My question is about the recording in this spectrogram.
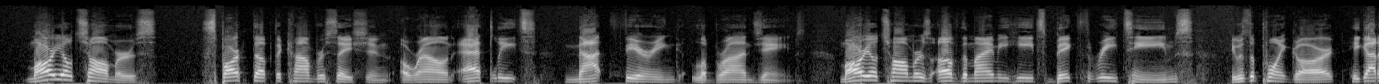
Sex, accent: male, American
